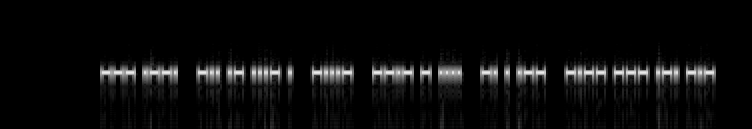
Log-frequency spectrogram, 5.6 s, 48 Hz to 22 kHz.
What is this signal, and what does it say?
Morse code, heard as a keyed tone, about 54 wpm, 700 Hz. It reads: OP DAVE <BT> QTH NEW YORK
